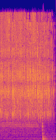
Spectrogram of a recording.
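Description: Water from a tap running steadily over moldy bowls being rinsed in a sink, a soft continuous hiss with a brief louder splash near the end.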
